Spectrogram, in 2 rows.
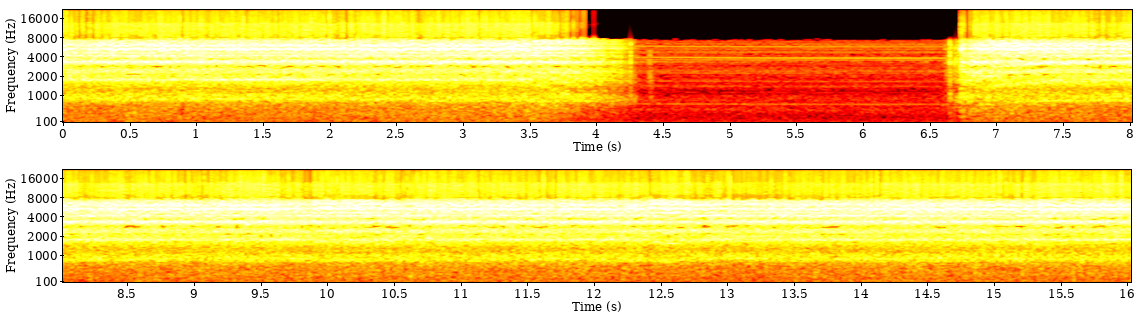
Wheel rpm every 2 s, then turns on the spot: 230, 210, 0, 100, 230, 230, 230, 230.
none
